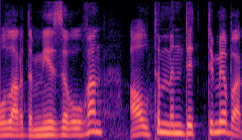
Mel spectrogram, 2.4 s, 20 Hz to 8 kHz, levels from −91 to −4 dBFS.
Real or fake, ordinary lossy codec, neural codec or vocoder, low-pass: fake; none; codec, 16 kHz, 1 kbps, X-Codec, HuBERT features, trained on LibriSpeech; none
